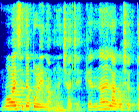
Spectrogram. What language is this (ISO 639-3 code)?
kok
